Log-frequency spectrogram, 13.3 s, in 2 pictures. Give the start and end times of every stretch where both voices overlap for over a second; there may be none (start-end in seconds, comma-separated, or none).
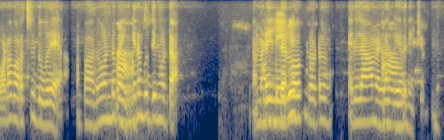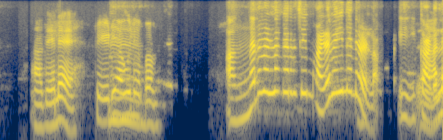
none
